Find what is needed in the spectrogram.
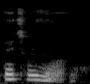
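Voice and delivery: lightly voiced cat who wants to be left alone; a hint of a sleepy, annoyed cat; grumpy cat voice. Voicing her sleeping cat telling her off, lightly grumpy. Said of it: "He's like".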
